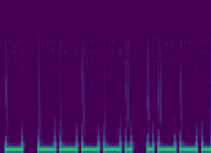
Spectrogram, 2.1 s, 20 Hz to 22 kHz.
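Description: Morse code sidetone at 22 wpm, a single steady pitch keyed in dashes and dots spelling the callsign prefix T91 (dash; dash-dash-dash-dash-dot; dot-dash-dash-dash-dash), the prefix for Bosnia and Herzegovina.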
